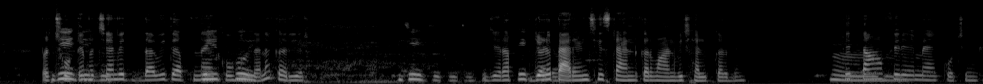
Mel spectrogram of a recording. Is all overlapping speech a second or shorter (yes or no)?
yes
